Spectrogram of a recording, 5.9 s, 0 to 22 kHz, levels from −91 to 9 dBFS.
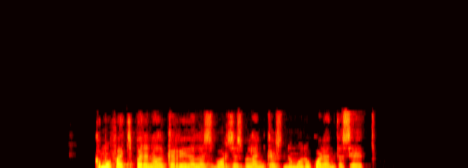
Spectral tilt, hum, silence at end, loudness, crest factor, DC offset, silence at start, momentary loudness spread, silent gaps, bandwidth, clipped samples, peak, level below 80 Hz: -5.5 dB/octave; none; 1.3 s; -23 LUFS; 20 dB; under 0.1%; 1.2 s; 8 LU; none; 7.8 kHz; under 0.1%; -4 dBFS; -66 dBFS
